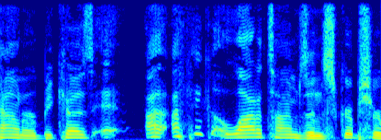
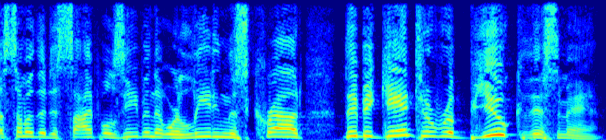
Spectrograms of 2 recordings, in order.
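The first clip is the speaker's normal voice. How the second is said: normal talking voice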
